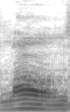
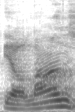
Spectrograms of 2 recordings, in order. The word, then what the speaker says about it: Lens: Lens Sevilla, this was actually, I think it's pronounced Lons, having watched that game on the other week. This was going to be a boring game. This is a game where Lons just needs to have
